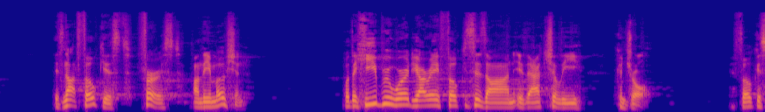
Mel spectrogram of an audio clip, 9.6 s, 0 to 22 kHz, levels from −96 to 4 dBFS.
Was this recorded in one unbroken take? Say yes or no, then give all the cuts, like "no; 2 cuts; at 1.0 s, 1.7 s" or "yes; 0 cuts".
yes; 0 cuts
